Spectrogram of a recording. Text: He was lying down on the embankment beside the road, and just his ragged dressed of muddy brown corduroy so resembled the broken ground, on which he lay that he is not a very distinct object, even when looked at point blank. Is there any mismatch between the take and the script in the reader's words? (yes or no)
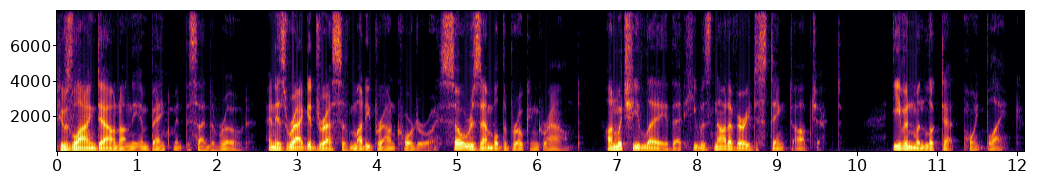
yes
